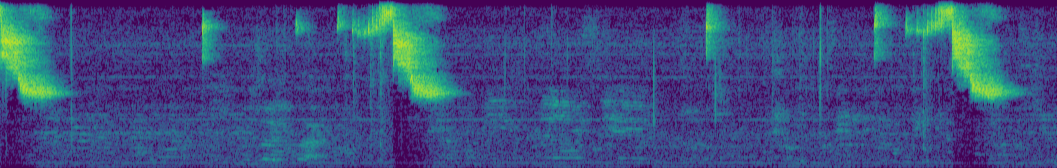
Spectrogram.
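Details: Tec-tec song of a blue-black grassquit, a tireless singer: three high downslurred buzzy phrases spaced roughly four to six seconds apart, with thin, clipped ticks scattered between them over faint background hum.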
